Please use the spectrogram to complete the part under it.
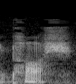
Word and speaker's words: Pausch: But Randy, his name was Randy, his last name is spelled P-A-U-S-C-H, so I'm going to say Posh. Randy Posh's last lecture would be different, because not only was he retiring, he had pancreatic cancer.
